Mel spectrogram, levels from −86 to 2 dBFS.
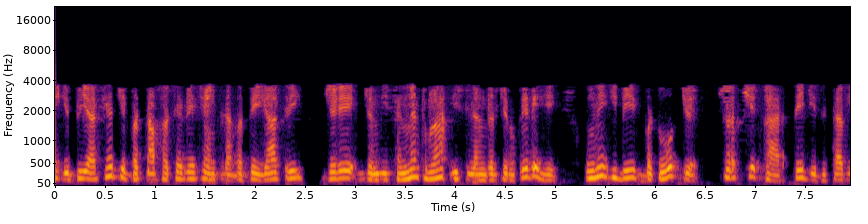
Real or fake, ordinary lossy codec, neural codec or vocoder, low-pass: fake; MP3, 32 kbps; codec, 44.1 kHz, 1.7 kbps, Pupu-Codec; 3.6 kHz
